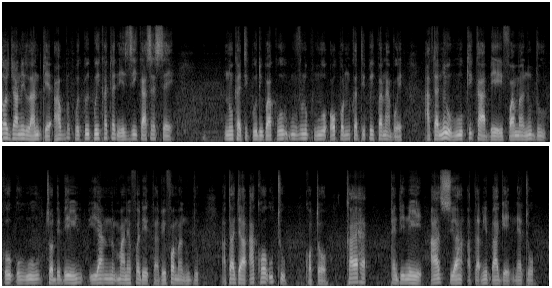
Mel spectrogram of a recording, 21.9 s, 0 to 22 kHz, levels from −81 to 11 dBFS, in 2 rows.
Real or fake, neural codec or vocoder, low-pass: fake; codec, 16 kHz in and 24 kHz out, 0.8 kbps, FocalCodec, streaming, 65536 codes; 10.8 kHz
